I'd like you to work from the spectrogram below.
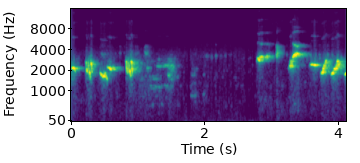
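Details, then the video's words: Lively greater green leafbird song recorded as training material for songbirds: fast jumbled chirping phrases, a short pause, then another run of sharp whistled and warbled notes, with no other sounds. "Ocehan Suara Burung Cucak Ijo"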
